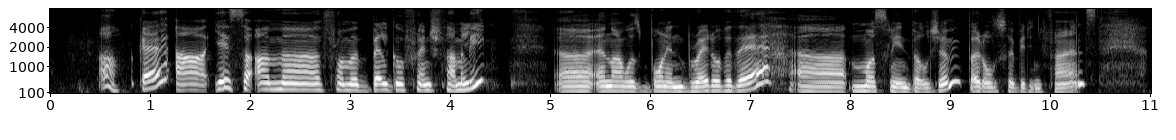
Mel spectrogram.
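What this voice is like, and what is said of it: French accent. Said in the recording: “You've got that beautiful French accent”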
